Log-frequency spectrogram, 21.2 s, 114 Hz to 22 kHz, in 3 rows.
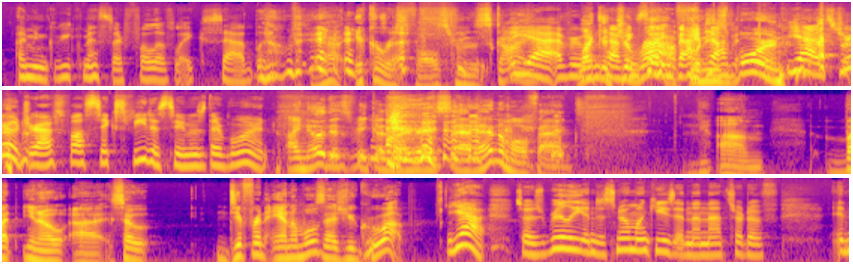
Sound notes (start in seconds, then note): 2.2 laughs; 12.1 both laugh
